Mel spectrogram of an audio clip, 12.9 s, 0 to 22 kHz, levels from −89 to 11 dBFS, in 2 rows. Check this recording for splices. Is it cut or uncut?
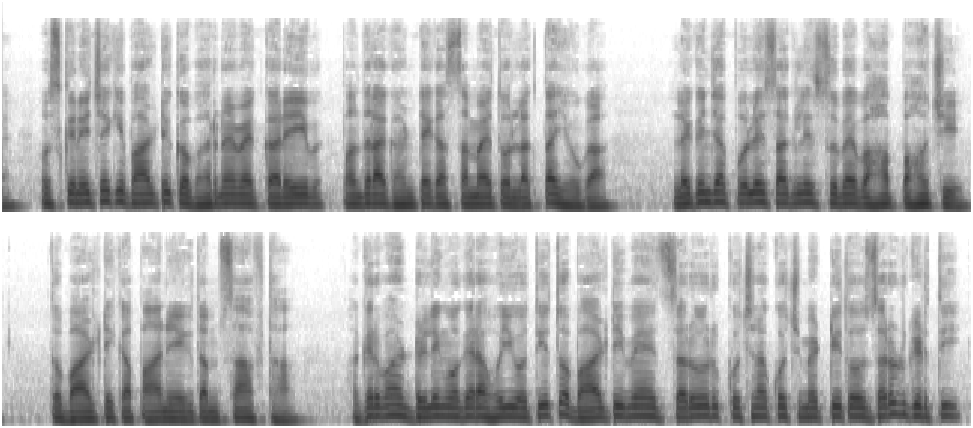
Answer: uncut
